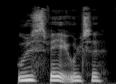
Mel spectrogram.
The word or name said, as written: udsvævelse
